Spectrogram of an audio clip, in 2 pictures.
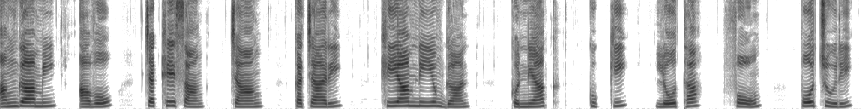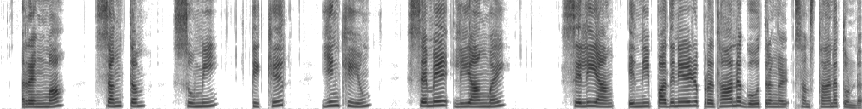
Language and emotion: Malayalam, neutral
